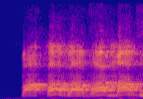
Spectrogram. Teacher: प वर्ग के उच्चारण में ओष्ठों के मिलने से मुख बंद हो जाता है, अतः इसका प्रयत्न संव्रत है।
